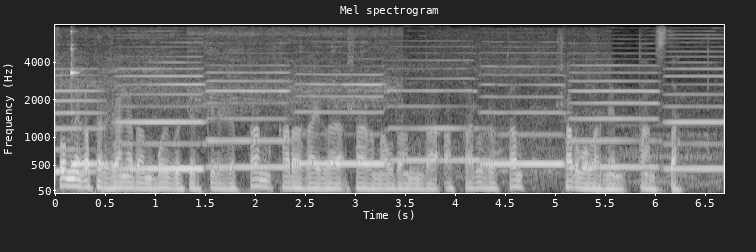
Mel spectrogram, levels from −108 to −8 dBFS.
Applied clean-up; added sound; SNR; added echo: none; Marimba, xylophone + Bowed string instrument; 0 dB; none.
